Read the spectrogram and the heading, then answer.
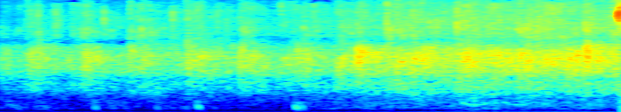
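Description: A crowd claps steadily, a dense wash of overlapping handclaps with no voices, building slightly louder toward the end.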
